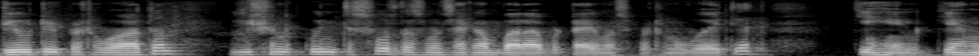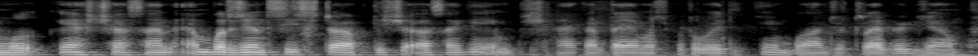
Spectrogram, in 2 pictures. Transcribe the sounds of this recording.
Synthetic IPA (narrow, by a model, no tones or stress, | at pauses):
ɖjuːʈipʲeʈʰʋaːt̪un | jit͡ʃʰunkunʲt̪isuɾt̪ɐs̬mɐt͡ʃʰaːkaːnbɐɾaːbɐɾʈaːjmɐspʲeʈʰɐnʋəːjt̪it̪ʰ | kiɦinkiɦmuket͡ʃʰaːsaːnɐ̰mbɐɾd͡ʒɐnsisʈaːpʰt̪it͡ʃʰa̰sãːkḭmt̪it͡ʃʰnaːkãːnʈaːjmɐspʲeʈʰʋəːjt̪it̪̚kiinbɐaːnt͡ʃʰuʈɾaːpʰikd͡ʒaːm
